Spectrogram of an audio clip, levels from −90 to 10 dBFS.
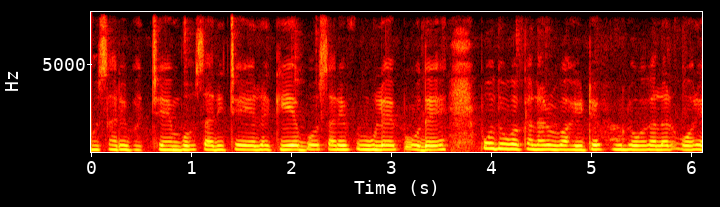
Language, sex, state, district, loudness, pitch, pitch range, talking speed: Hindi, female, Rajasthan, Jaipur, -15 LUFS, 240 Hz, 235-250 Hz, 245 wpm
